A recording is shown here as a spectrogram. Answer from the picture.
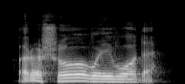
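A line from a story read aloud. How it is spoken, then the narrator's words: Deep bass voice. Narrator (Russian): пробасил сотник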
